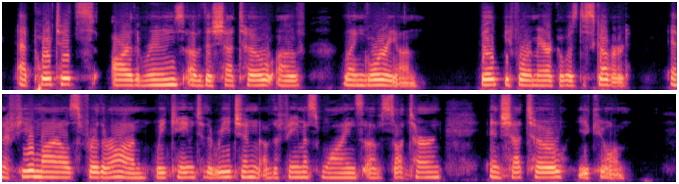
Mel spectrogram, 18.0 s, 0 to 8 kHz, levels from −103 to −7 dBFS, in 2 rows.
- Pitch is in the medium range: Yes, medium, 175 Hz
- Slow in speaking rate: Yes, slow, 115 wpm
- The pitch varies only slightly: Yes, narrow, 1.7 semitones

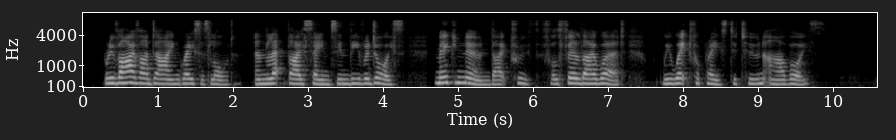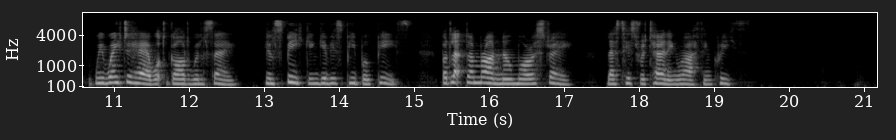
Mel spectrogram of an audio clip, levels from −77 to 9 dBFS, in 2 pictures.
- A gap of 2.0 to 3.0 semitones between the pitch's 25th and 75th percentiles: Yes, narrow, 2.4 semitones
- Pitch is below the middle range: No, high, 205 Hz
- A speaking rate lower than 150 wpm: No, average, 160 wpm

